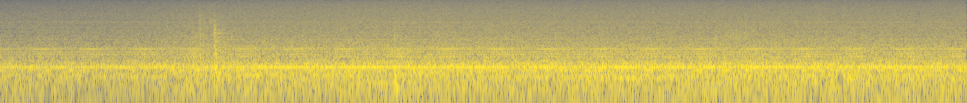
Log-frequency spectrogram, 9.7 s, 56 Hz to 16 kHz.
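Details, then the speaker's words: Snell PS 10 300 W powered subwoofer after thermal fuse replacement in transformer, playing music: steady mid-pitched buzz, transformer audibly humming to the beat; owner suspects transformer is on the way out. "Yeah, I'm starting to hear the transform kind of going to the beat of the music. Like I told my buddy, it's possible that this thing is definitely on the way out."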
